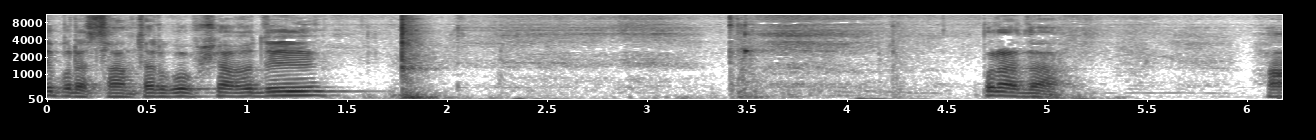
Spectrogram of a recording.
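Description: A door knocks as it swings open.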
